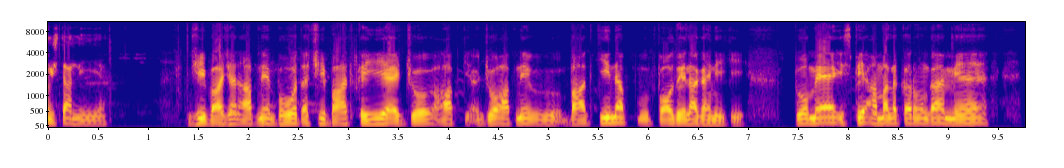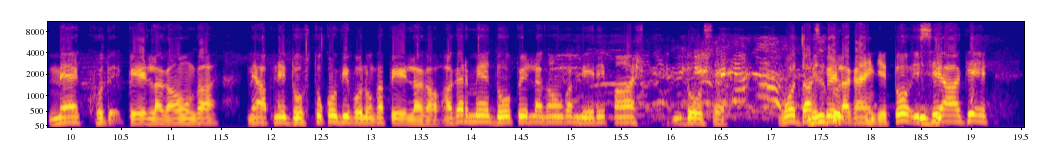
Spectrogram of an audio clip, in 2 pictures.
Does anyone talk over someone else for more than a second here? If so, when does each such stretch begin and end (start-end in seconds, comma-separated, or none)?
17.4-18.7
